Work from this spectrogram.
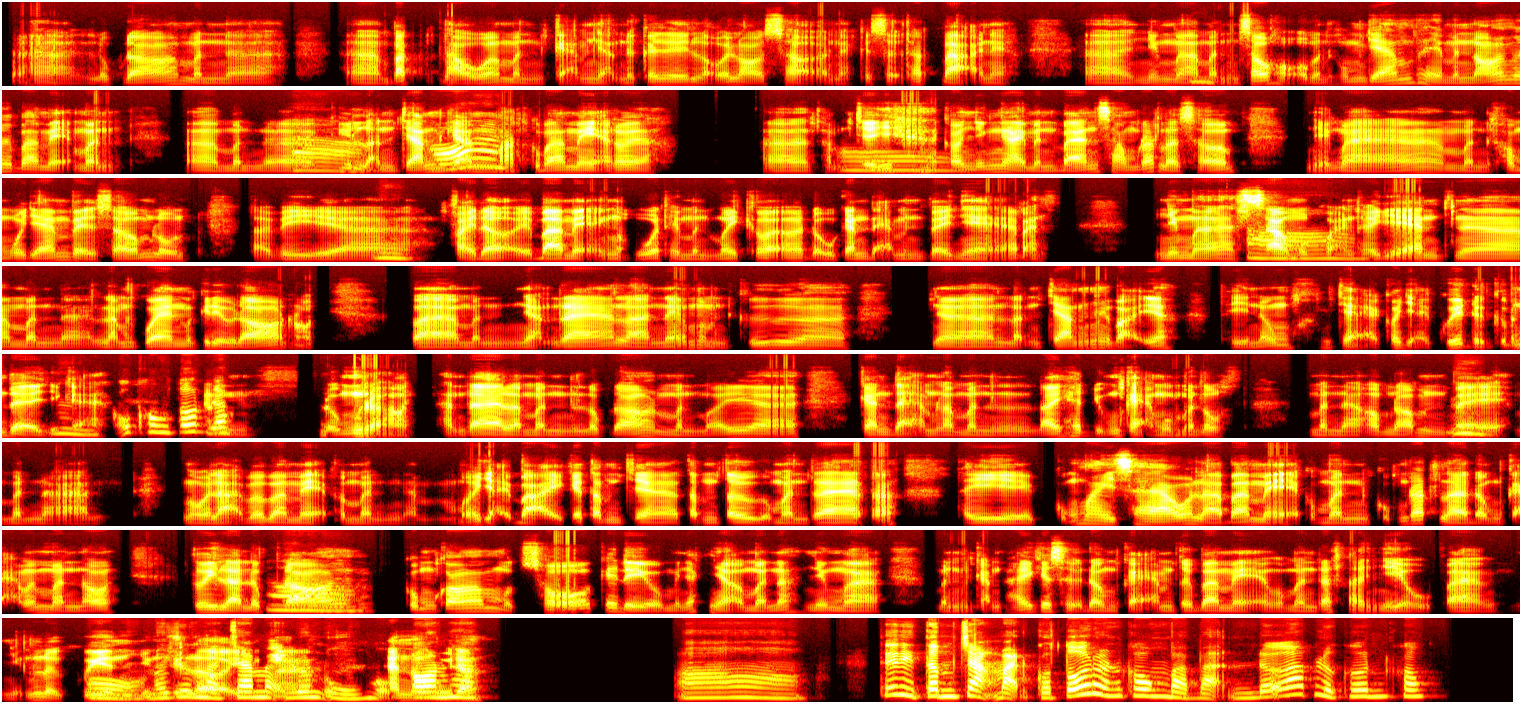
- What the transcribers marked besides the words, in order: tapping; other background noise
- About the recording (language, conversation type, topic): Vietnamese, podcast, Bạn thường bắt đầu lại ra sao sau khi vấp ngã?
